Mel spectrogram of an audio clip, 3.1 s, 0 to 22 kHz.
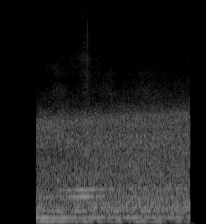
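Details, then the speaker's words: Newly installed Ventisol Fenix 3-blade ceiling fan, wall-switch controlled, at maximum speed in fan mode: soft steady air whoosh and faint hum, no ticking or wobble; not making much noise, normal. "essa é a essa é a velocidade máxima, tá? Do ventilador. Não tá fazendo tanto barulho, ó."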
